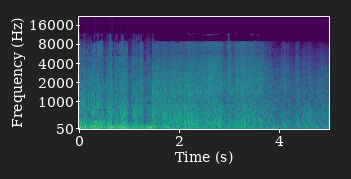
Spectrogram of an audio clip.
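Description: Sandstorm wind buffeting the microphone: a heavy, gusting rumble with a hiss across the top, easing somewhat in the second half.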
